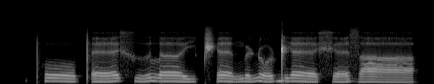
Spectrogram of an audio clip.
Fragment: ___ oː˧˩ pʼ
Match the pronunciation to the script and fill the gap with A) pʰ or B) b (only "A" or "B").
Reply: A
